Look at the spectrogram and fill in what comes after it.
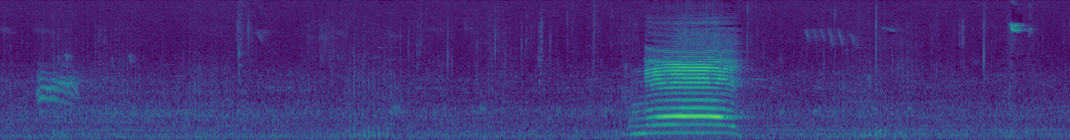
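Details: Adult domestic sheep recorded at Slimbridge, Gloucestershire, U.K.: a brief faint cry early on, then one strong, nasal, quavering bleat of about a second, followed by quiet background with faint chirps.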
